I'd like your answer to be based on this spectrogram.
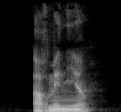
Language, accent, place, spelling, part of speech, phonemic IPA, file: French, France, Lyon, arméniens, adjective, /aʁ.me.njɛ̃/, LL-Q150 (fra)-arméniens.wav
- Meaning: masculine plural of arménien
